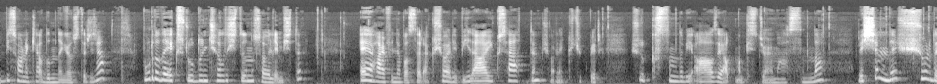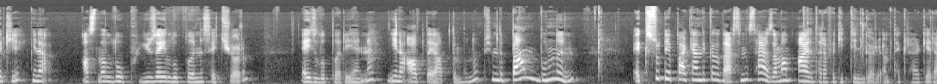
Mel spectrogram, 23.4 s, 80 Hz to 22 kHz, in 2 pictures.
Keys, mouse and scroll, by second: 1.9-2.3 scroll up 1, 2.3-2.7 scroll down 1, 2.7 middle click, 3.2 scroll up 1, 3.4 middle click, 3.9-4.3 scroll up 1, 4.3 shift+middle click, 4.8 e, 9.8-10.5 middle drag, 10.5 click, 11.2 click, 11.8 alt+click, 12.3-15.3 middle drag, 20.0 e, 22.6 ctrl+z, 23.1-23.4 middle drag.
